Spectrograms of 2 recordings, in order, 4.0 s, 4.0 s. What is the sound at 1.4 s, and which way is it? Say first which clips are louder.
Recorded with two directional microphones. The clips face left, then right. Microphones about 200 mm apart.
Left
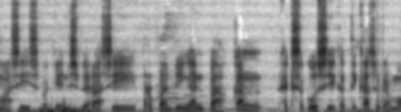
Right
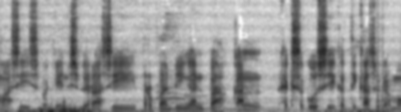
Speech: left 3 dB; 40° left (ahead or behind).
